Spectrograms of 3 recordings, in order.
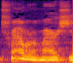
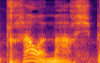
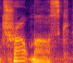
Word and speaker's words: Trauermarsch: And throughout it, he was referring to ein Trauermarsch, but his German pronunciation was rather dodgy. And Esther came home and said, I kept thinking he was saying trout mask.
